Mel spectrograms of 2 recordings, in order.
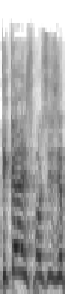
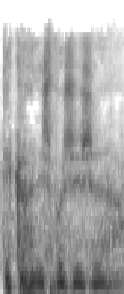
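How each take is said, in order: First: The voice is at ordinary pitch. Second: The voice is low and deep. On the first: It fails to attract anyone. The speaker calls it wrong. "Γιατί κάνει την κανονική φωνή" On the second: It is meant to be seductive. The speaker calls it right. "με βάζει με μπάσα φωνή. Ξέρεις αυτή την ξεσηκωτική"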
